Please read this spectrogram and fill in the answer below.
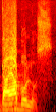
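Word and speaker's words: διάβολος: Now that word or that name, devil, is actually comes from a Greek word that is pronounced diabolos.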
